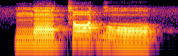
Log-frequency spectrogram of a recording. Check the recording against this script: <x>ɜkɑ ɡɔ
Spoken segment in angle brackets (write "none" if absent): ŋ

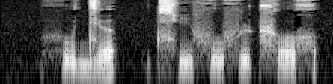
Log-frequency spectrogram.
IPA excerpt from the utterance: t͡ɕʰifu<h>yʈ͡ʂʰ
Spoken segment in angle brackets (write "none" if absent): f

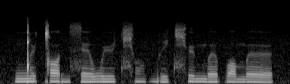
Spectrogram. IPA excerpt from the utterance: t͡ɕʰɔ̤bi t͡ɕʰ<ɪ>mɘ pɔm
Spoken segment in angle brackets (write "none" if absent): y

